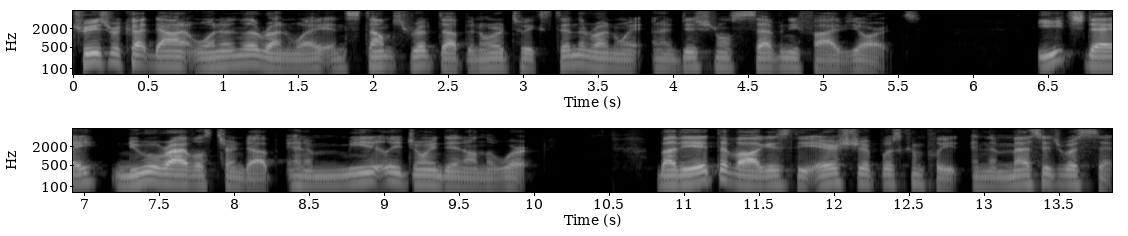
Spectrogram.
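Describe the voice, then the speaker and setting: A man speaks at a fairly quick pace with a medium pitch and ordinary pitch variation, on a very clean recording with a silent background and a dry, close sound with no echo. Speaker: history podcast host. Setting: podcast. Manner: dramatic, measured, suspenseful; earnest, polished, storyteller cadence.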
